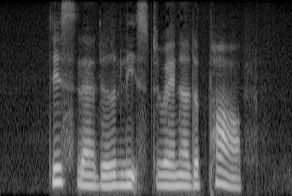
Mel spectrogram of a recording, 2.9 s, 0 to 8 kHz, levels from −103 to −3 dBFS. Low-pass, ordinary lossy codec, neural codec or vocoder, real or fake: none; none; codec, 16 kHz, 0.8 kbps, ZipCodec; fake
